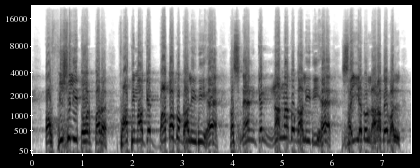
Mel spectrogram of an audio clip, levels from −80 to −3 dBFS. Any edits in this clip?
no; 0 cuts

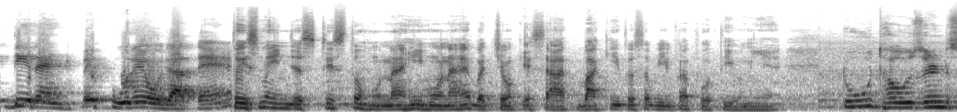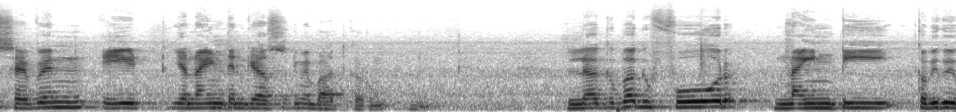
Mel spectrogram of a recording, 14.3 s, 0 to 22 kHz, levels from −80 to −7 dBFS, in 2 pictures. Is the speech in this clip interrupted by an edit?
yes; 2 cuts; at 1.7 s, 6.2 s

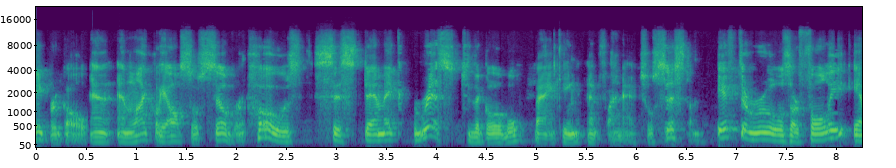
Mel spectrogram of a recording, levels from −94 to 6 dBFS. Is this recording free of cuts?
no; 1 cut; at 6.6 s

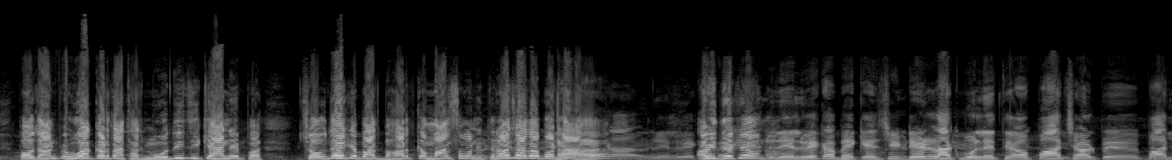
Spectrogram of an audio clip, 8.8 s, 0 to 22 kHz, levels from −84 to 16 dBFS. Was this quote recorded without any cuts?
yes; 0 cuts

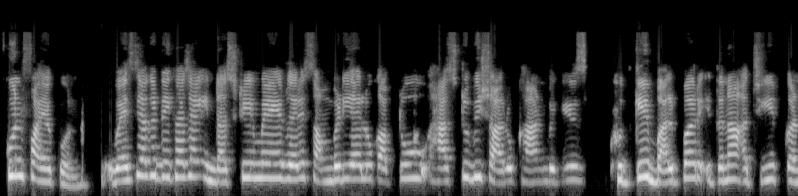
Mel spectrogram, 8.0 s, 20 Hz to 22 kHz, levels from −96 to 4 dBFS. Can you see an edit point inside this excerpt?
yes; 2 cuts; at 1.0 s, 6.0 s

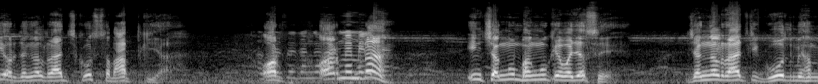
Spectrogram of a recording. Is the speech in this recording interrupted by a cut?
no; 0 cuts

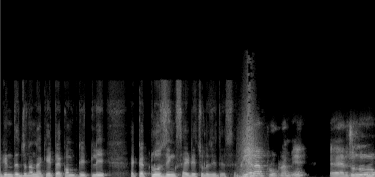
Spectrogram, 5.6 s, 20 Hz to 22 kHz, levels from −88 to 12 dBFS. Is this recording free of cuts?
no; 1 cut; at 3.5 s

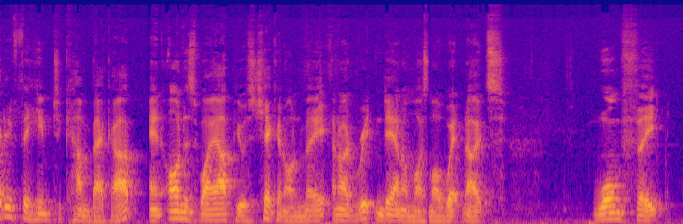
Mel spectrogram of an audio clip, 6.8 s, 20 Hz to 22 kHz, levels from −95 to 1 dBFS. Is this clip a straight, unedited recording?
no; 2 cuts; at 1.4 s, 4.3 s

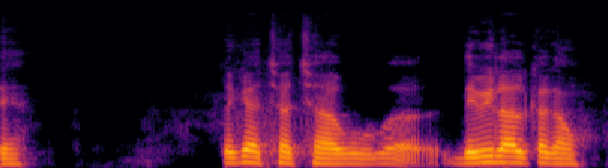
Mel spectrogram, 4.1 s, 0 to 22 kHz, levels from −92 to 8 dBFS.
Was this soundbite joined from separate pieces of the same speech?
no; 0 cuts

